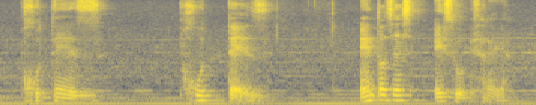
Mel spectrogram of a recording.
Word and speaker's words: prothèse: Pero también aquí, en prothèse, que es la traducción literal de prótesis. Aquí vemos que tenemos dos vocales. Y como tenemos solo un S a la fin, hace el sonido Z. Prothèse.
